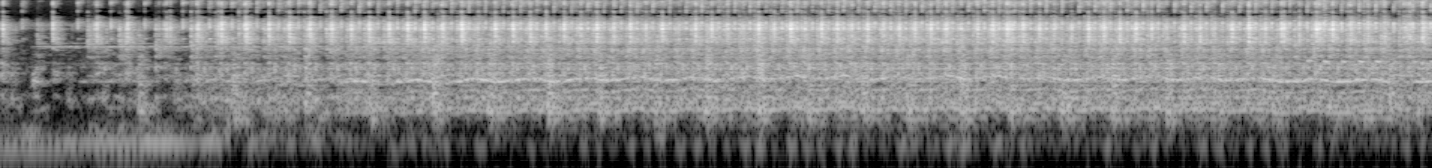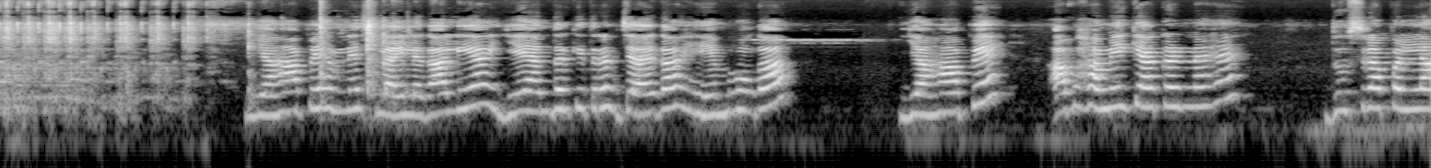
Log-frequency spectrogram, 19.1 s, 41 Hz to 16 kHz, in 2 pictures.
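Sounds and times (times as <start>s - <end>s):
sewing machine stitching: 0.0s - 11.2s.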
